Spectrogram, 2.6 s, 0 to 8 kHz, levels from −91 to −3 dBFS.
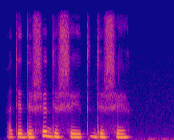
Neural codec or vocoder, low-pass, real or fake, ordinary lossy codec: none; 7.2 kHz; real; none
